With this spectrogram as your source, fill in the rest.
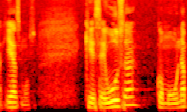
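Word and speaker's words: ἁγιασμός: lo puse ahí, de la palabra griega agiasmos, así es como se pronuncia, agiasmos, que se usa como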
